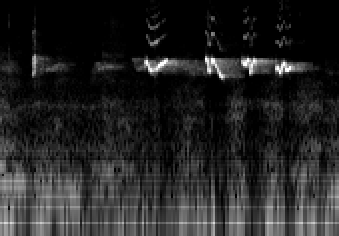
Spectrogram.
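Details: Red-billed leiothrix, a female decoy bird singing to train voices and lure others for trapping; a thin high whistled note followed by a quick run of four loud, bright warbled phrases.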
